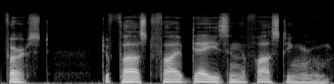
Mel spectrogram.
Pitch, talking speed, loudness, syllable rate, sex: 105 Hz, 145 wpm, -19 LUFS, 3.6 syllables/s, male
